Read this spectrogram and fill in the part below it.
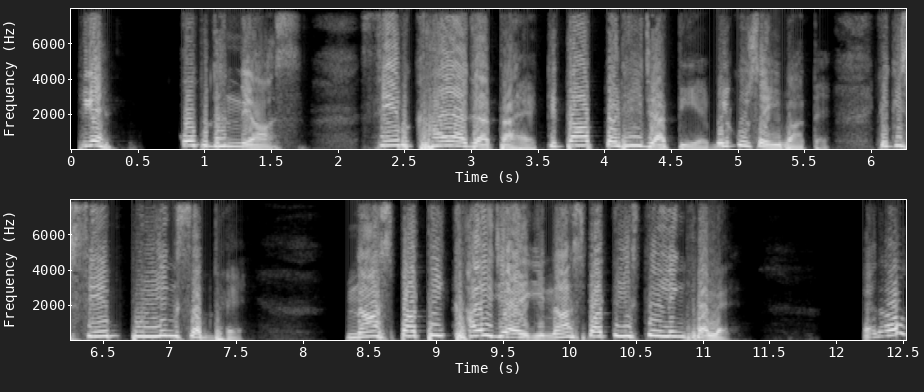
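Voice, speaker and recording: A man's voice: sits high, sing-song, a little slow, no room sound, low-quality recording. A man teaching grammar to a class, patiently repeating examples and calling on students by name. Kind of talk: classroom lesson.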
